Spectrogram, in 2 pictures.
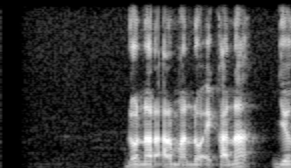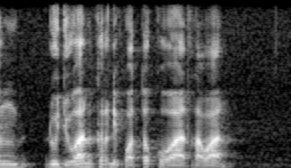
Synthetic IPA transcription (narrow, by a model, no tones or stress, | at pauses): dɔnara̰rmandɔʔɛkanad͡ʒɨŋdud͡ʒuankɨrdipɔt̪ɔkuwart̪awan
